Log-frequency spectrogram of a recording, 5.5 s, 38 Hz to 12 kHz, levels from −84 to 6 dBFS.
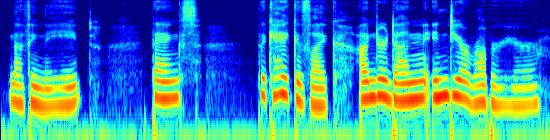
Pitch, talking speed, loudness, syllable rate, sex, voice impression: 195 Hz, 120 wpm, -15 LUFS, 5.0 syllables/s, female, feminine, adult-like, slightly relaxed, slightly bright, soft, slightly muffled, intellectual, calm, friendly, reassuring, elegant, kind, slightly modest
